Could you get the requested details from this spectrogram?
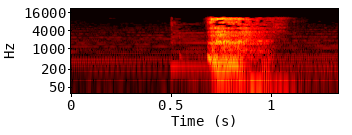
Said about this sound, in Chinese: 老刘咳嗽了一声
